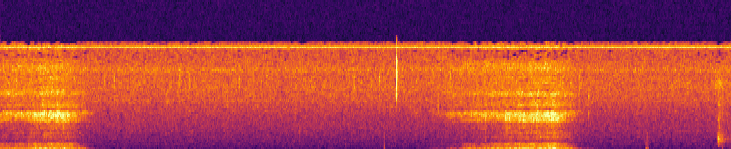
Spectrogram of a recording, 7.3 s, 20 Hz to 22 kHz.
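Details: Adult man (a father who denies snoring) asleep: two low, rattling snores, each about one second long and 4–5 seconds apart, with quiet breathing between in a still room. Ordinary snoring.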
